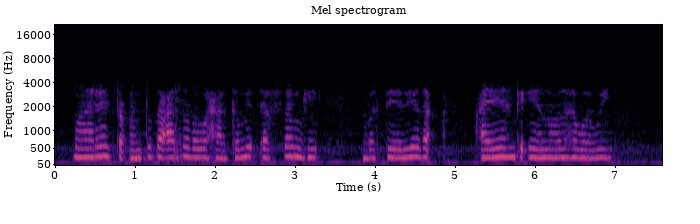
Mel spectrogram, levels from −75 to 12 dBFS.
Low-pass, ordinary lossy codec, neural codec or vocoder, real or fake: 19.8 kHz; AAC, 16 kbps; vocoder, 44.1 kHz, 128 mel bands, Pupu-Vocoder; fake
